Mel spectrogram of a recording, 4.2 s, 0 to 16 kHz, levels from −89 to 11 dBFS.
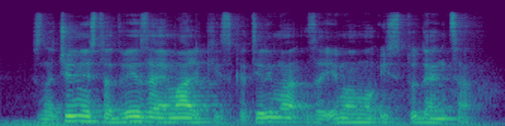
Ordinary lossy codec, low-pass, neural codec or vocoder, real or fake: none; 10.8 kHz; none; real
